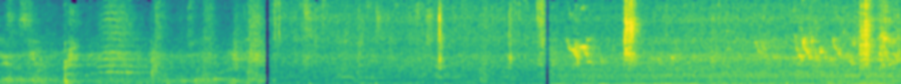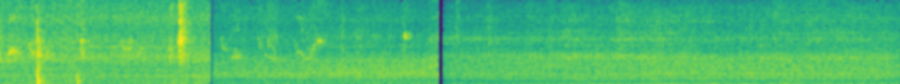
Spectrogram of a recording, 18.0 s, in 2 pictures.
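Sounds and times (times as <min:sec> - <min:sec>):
small birds chirping: 0:05.1 - 0:13.2.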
